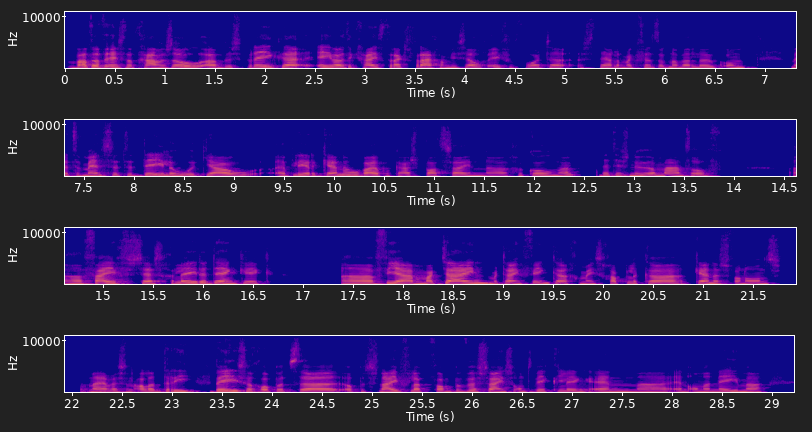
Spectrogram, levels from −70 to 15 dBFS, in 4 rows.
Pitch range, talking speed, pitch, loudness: 185-220 Hz, 185 wpm, 200 Hz, -29 LUFS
